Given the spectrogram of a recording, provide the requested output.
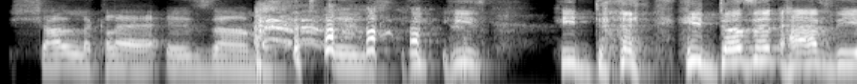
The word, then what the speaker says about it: Charles Leclerc: And as good as Charles Leclerc is, I probably butchered that in the French.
